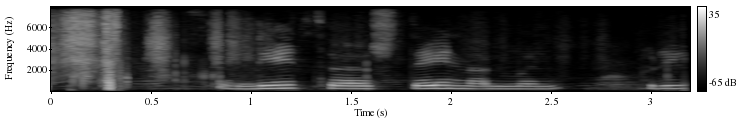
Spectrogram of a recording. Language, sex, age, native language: Icelandic, female, 10, Icelandic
